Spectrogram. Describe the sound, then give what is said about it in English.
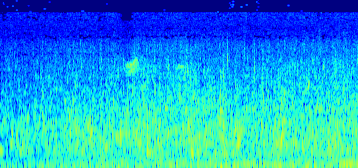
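The River Ebble flows steadily at Cumbisset, a continuous rushing babble with bright splashing detail and no voices, holding an even loudness throughout. “I'm Peter Berenius, and we're at Cumbisset on the banks of the River Ebble.”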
